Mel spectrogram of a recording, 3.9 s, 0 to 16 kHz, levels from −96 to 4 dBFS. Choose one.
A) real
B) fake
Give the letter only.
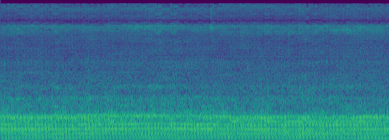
B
